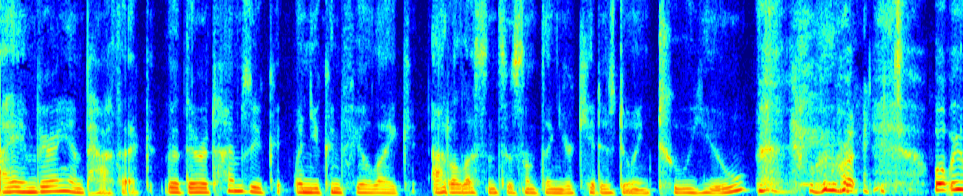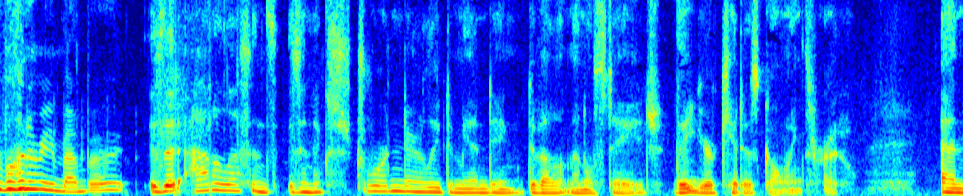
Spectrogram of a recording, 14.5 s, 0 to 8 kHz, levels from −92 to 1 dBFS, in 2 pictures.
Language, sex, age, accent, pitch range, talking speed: English, female, 40-59, American, 160-210 Hz, 180 wpm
